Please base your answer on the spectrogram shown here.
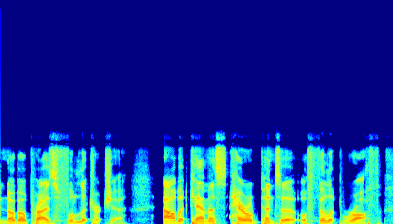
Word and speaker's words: Camus: I'm gonna tell you it's camu as well I'm gonna give you a look kamu that's Albert Camus how you pronounce it right that's right yeah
